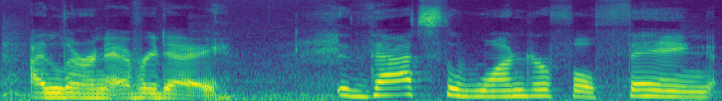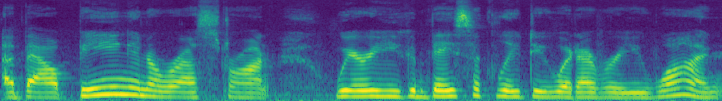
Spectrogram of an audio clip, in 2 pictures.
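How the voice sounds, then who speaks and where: A woman with an American accent and a normal speaking voice, medium in pitch, with lively intonation and a fairly slow pace. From United States. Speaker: restaurant chef. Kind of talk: interview.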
